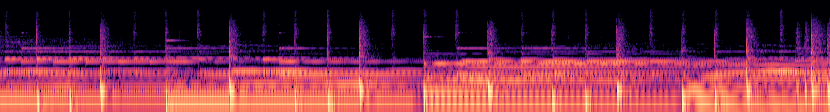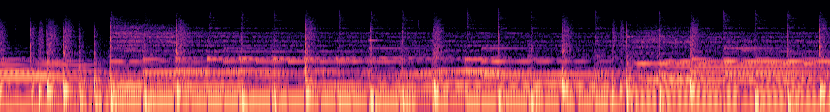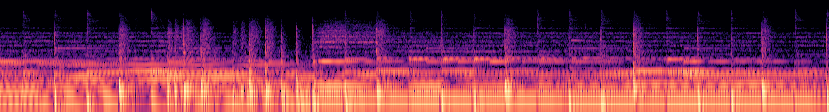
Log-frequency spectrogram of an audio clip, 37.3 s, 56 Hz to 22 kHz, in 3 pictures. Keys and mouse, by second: 1.8 KP_3, 4.0-5.4 middle drag, 7.0 alt+click, 12.3 alt+click, 13.4 middle click, 14.4 alt+click, 15.3 middle click, 17.6 Tab, 18.6 a, 18.7 KP_3, 19.2 KP_Decimal, 24.3-26.2 middle drag, 26.4 Tab, 27.1 alt+click, 29.8 KP_3, 30.0 KP_Decimal, 32.0 1, 34.3 click.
